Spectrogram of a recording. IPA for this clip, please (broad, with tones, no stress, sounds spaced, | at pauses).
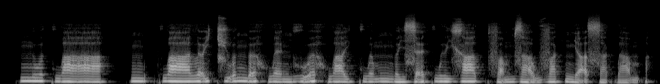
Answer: n u˧ ə̯ k w aː˨˩ | ŋ ə˨˩ p̚ k w aː˨˩ l ə̰˧˥ j t͡ɕ ṵ˧˥ ə̯ ŋ ə̰ː˧˥ h w ɛ˨˩ ŋ ɣ ṵ˧˥ ə̯ h w a˨˦ j k w ə˨˦ m ŋ ə˨˩ j z ɛ̰˧˥ k w ɨ˧ j ɣ aː˦˥ t̚ f a̰˧˥ m z a̰ː˧˨ w v a˦˥ k̚ ɲ a̰ː˧˨ s a˨˩ k̚ l a̰˧˨ m ʔ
